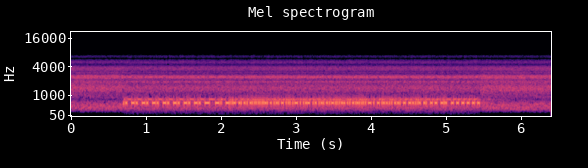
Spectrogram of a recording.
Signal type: NAVTEX (SITOR-B)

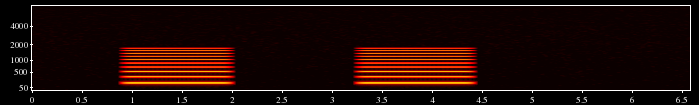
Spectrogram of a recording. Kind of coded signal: ship horn signal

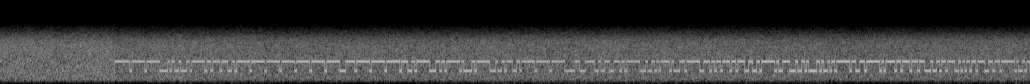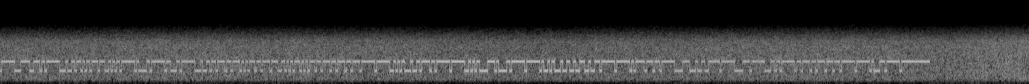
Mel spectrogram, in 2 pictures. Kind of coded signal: RTTY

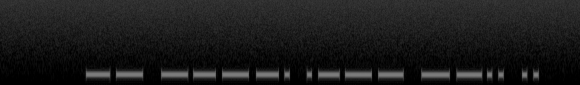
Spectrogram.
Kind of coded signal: Morse code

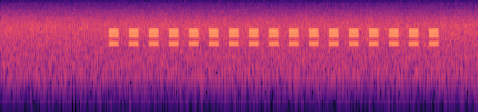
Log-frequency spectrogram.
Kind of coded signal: telephone call progress tone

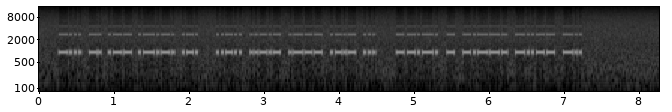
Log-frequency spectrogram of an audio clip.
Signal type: Morse code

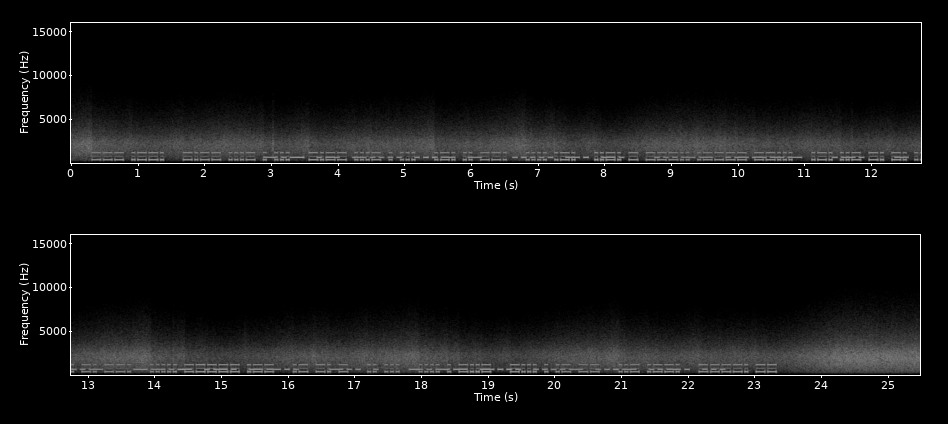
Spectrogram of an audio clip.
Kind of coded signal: Morse code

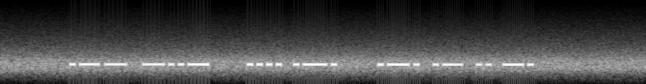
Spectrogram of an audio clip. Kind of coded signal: Morse code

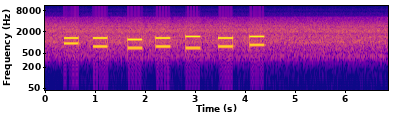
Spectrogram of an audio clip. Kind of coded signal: DTMF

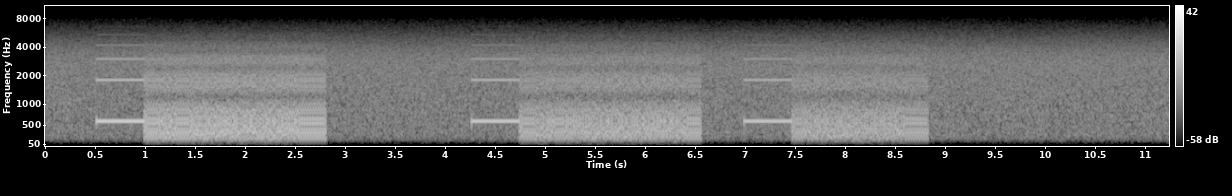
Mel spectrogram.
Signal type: POCSAG pager data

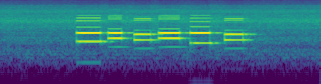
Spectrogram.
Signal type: DTMF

